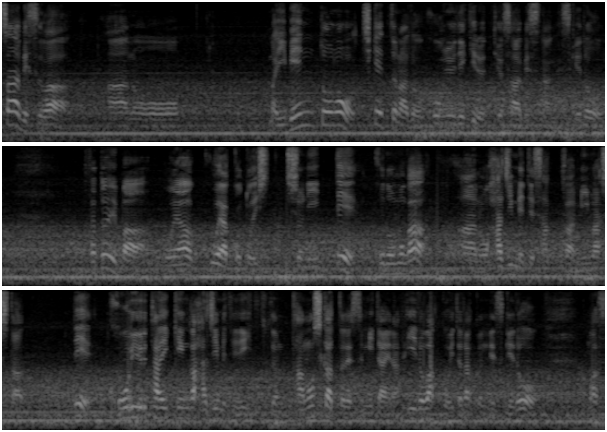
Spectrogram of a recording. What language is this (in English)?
Japanese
